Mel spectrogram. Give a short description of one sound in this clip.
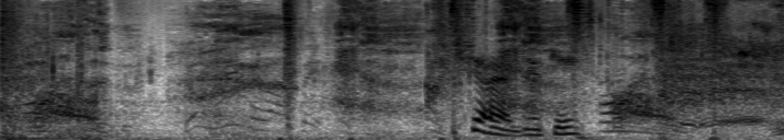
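A machete chops into flesh.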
